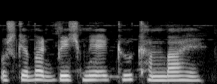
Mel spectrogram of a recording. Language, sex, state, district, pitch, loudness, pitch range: Hindi, female, Arunachal Pradesh, Longding, 200 Hz, -15 LUFS, 195-205 Hz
